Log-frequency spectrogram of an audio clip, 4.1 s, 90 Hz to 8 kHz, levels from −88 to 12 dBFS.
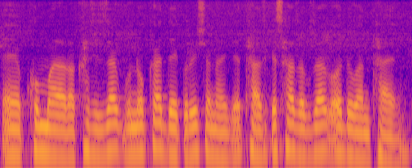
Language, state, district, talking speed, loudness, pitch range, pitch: Kokborok, Tripura, West Tripura, 205 wpm, -15 LUFS, 125-140 Hz, 130 Hz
